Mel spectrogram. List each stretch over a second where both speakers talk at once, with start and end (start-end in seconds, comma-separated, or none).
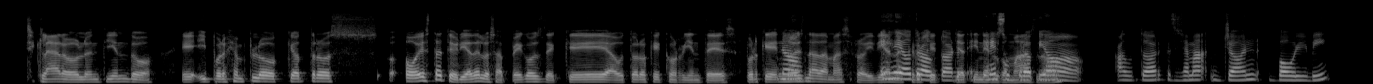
8.8-10.6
